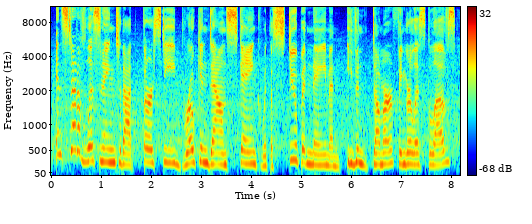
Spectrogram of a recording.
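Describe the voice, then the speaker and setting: A woman's voice: fairly high pitch, a bit bright, a little hiss or hum. A woman playing an arrogant, condescending villainous wrestling champion in a video game. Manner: smug, condescending, boastful. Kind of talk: scripted video game cutscene acting.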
